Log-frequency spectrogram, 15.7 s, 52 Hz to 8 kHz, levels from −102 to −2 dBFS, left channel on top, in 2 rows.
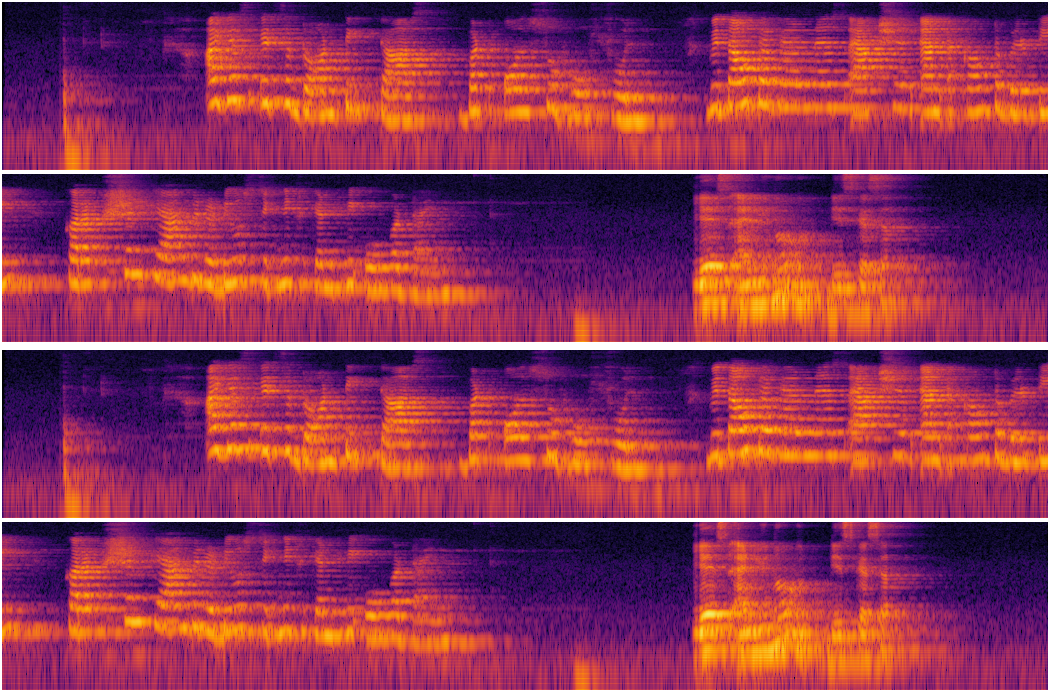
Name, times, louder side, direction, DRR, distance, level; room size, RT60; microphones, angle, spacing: voice 1, 1.3-5.0 5.3-11.3, equal, 5° left, 3 dB, 0.6 m, -25 dB
voice 2, 13.0-14.5, right 2 dB, 35° right, 6 dB, 0.9 m, -20 dB
8.0 x 5.0 x 7.5 m, 0.97 s
head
